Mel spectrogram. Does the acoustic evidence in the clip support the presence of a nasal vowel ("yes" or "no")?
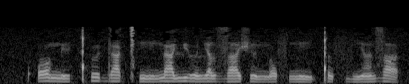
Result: yes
